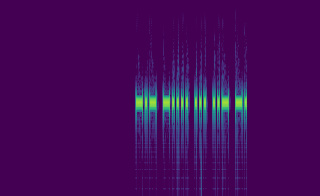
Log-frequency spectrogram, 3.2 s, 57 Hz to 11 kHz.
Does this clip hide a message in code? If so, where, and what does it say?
Yes: Morse code from 1.4 to 2.5 s, heard as a keyed tone, about 48 wpm, 700 Hz. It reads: K6SUN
